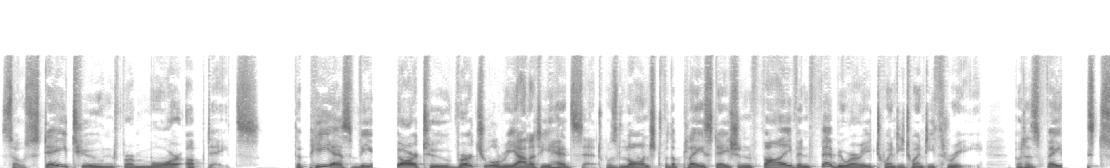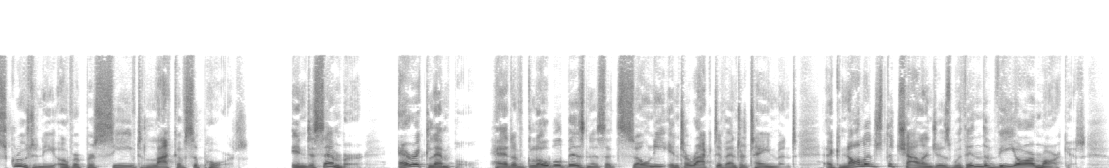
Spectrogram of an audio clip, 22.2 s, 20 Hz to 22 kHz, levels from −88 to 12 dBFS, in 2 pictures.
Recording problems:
audio cutting out; at 3.5 s and at 11 s

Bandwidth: 14.5 kHz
